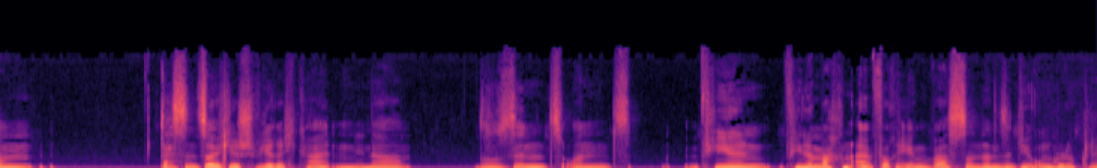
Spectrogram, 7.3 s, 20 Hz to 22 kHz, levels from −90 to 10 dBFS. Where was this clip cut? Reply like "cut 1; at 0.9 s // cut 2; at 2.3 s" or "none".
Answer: none

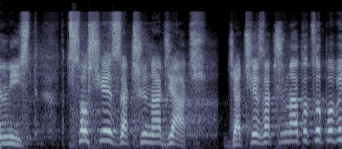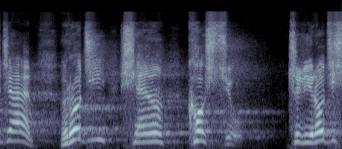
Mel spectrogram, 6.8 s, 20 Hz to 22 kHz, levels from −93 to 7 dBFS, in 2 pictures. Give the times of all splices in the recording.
cut 1; at 2.2 s

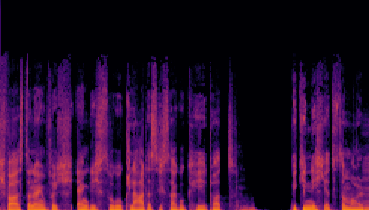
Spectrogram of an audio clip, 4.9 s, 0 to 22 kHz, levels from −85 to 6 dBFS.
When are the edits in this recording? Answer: none

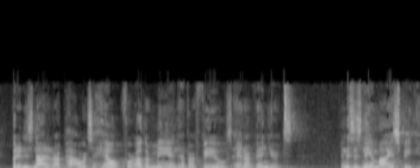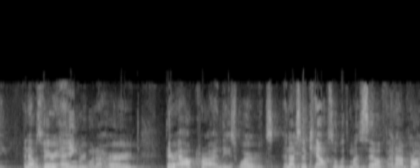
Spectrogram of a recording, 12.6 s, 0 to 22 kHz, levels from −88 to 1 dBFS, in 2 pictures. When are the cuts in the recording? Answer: none

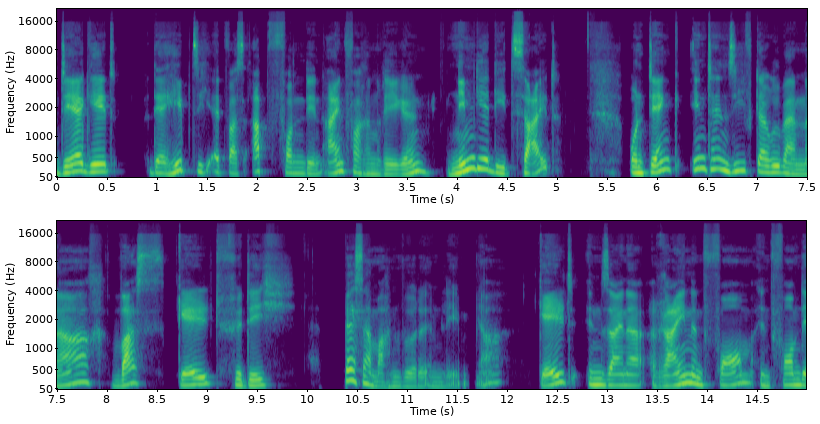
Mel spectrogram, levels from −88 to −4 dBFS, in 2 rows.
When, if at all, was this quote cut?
cut 1; at 3.8 s // cut 2; at 11.6 s

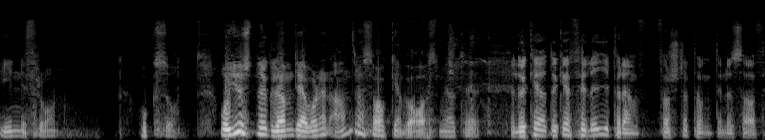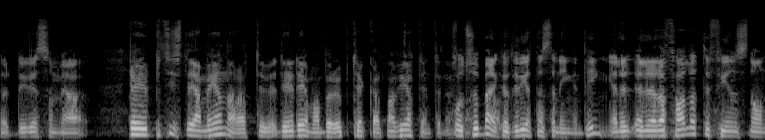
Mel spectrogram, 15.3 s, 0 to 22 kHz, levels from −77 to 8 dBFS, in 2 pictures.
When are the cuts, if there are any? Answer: cut 1; at 8.9 s

